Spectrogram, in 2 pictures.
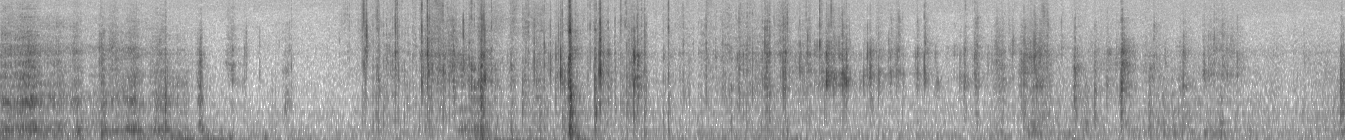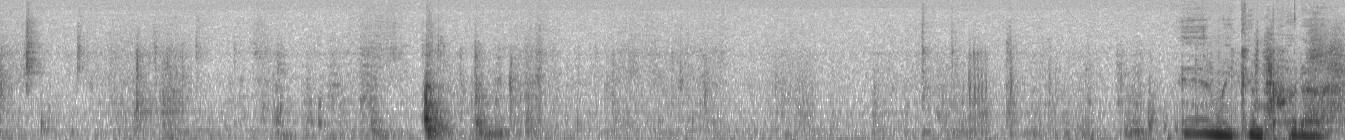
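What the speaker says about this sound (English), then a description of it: "So if we can let it, we'll peel off the tape." Tape is peeled slowly off the paper of a watercolor painting of springtime trees, giving close, continuous crinkling and ripping with scattered sharp tearing bursts, while a voice talks over it.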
